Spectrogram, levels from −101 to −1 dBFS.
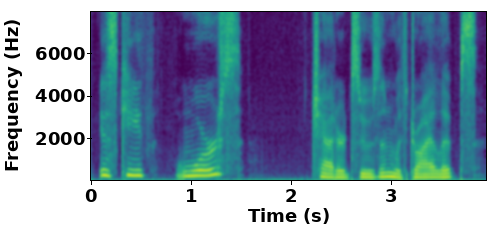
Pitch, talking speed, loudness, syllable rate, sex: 205 Hz, 105 wpm, -14 LUFS, 4.2 syllables/s, female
